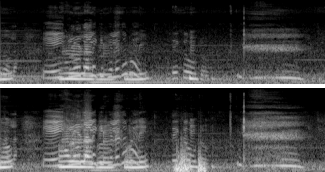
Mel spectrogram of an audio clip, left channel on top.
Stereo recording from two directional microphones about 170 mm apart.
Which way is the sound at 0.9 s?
10° left (ahead or behind).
